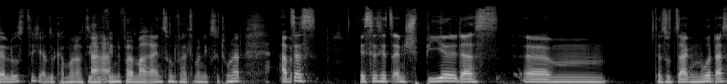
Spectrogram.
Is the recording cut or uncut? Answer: cut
